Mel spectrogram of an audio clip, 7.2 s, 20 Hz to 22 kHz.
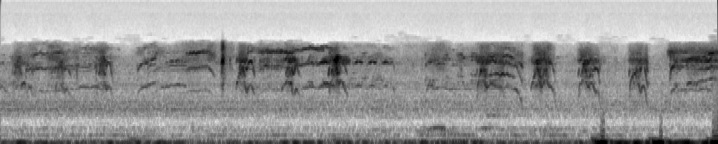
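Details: At a peregrine nest in the evening of 5 May 2019, the male hands over prey on the grating. A rapid series of short, clipped harmonic notes repeats about twice a second, with thuds near the end and a constant low hum.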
